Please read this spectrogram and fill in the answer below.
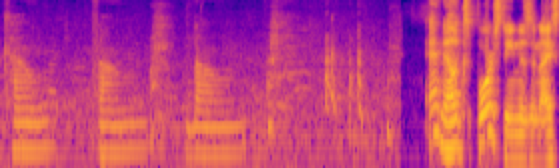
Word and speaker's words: Borstein: phone bone and Alex Borstein is a nice name too it rhymes with a horse spleen I wanted to apologize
